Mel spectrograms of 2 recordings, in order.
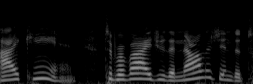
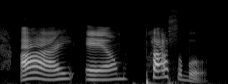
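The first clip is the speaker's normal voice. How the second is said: loud, proud, full-voiced, no holding back; 3 semitones higher, 11 dB louder than usual. Leading listeners in a repeated affirmation: saying it loud. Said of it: "Say it loud".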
